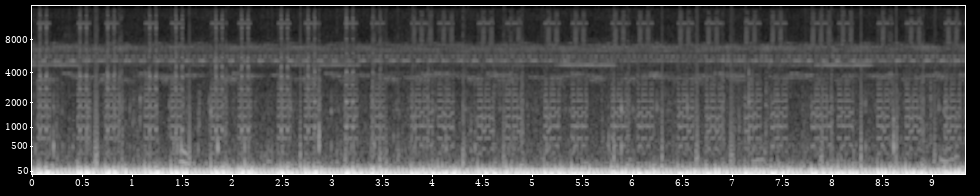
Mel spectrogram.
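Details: A paca at a corn bait site gnaws corn, its teeth making sharp, irregular crunching clicks over a low rumble.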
